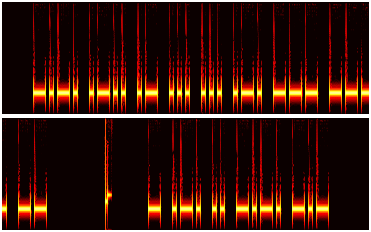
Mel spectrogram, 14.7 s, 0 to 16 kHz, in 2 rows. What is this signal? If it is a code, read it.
Morse code, heard as a keyed tone, about 15 wpm, 700 Hz. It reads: CLASSROOM TRICK
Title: Sentences from Top 1500 Words - New Word Drill - 15wpm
